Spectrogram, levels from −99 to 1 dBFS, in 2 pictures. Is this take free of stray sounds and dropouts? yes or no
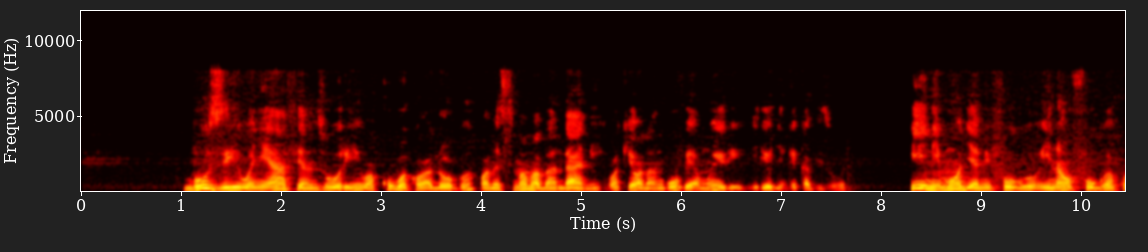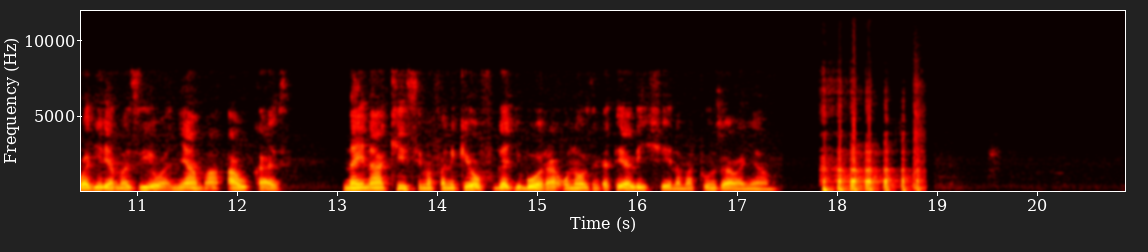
no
